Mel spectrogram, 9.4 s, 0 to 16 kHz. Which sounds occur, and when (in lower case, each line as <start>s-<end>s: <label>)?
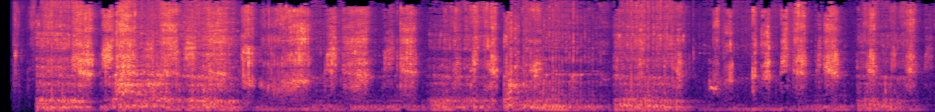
0.1s-0.3s: animal
0.1s-9.3s: background noise
0.3s-4.2s: roar
4.3s-6.8s: roar
7.0s-7.2s: bark
7.1s-7.3s: animal
7.5s-8.4s: animal
8.6s-9.3s: animal
8.6s-9.2s: roar
9.3s-9.3s: roar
